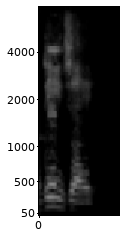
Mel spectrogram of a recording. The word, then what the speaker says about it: DIIJAI: His name is spelled DIIJAI. So DJ.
